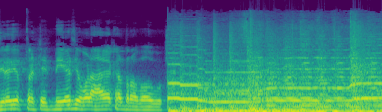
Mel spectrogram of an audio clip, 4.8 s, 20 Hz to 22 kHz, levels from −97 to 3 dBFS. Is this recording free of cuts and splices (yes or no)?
yes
